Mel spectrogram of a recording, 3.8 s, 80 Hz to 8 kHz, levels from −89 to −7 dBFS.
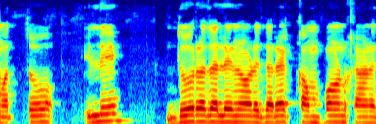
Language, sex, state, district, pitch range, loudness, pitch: Kannada, male, Karnataka, Koppal, 140-150 Hz, -15 LUFS, 145 Hz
